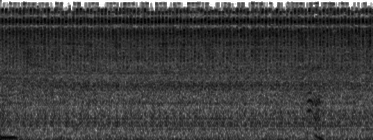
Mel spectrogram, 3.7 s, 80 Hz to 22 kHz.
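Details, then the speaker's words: 2013 Chevrolet Cruze with AC on, after replacing the belt tensioner that caused a loud ticking: an even, steady idle with no ticking or knocking; fixed, normal idle. "I think that fixed it. Usually there would be a loud ticking noise, like you guys previously seen. But it looks like that was the solution. Sounds like, at least. There's no more loud noises. It's very quiet now, as it should be."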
